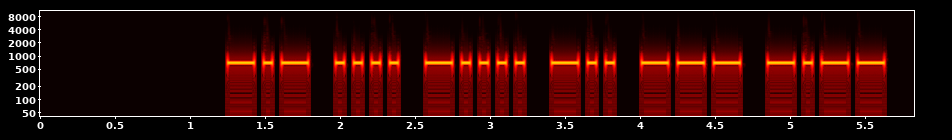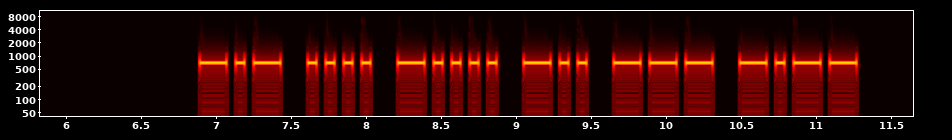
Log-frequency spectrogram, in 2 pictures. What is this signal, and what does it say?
Morse code, heard as a keyed tone, about 20 wpm, 700 Hz. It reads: KH6DOY KH6DOY
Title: DXCC-100 Call Signs - 6 Characters - Repeated 2x - 20wpm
